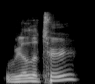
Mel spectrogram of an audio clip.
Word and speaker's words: realtor: Is it pronounced realtor or realtor? – Realtor. So many people get this mixed up. Realtor.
